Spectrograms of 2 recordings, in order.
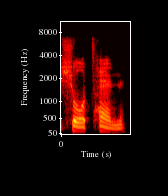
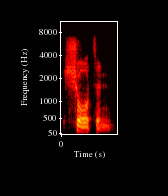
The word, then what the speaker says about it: shorten: you'll notice that again the word shorten has two syllables the first syllable is is stress so you get more of that oh sound sure and then tin uh the t e n is the unstressed syllable you don't have to do shaw ten it's shortened it's almost like tn that's where that schwa or unstressed vowel is so you go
